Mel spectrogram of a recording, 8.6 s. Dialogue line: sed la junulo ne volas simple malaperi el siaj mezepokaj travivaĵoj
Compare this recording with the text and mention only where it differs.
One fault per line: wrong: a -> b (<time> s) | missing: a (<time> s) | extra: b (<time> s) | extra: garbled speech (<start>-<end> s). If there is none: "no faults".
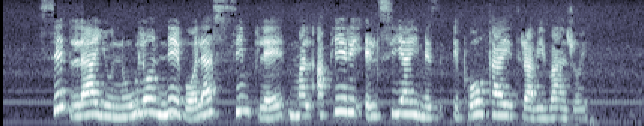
no faults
